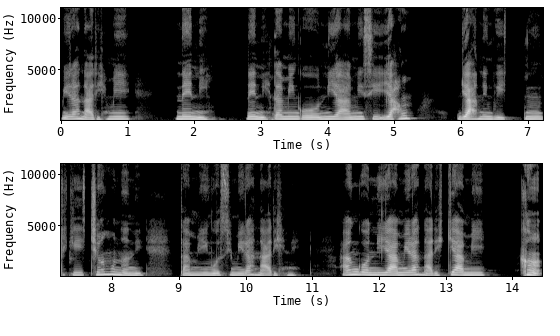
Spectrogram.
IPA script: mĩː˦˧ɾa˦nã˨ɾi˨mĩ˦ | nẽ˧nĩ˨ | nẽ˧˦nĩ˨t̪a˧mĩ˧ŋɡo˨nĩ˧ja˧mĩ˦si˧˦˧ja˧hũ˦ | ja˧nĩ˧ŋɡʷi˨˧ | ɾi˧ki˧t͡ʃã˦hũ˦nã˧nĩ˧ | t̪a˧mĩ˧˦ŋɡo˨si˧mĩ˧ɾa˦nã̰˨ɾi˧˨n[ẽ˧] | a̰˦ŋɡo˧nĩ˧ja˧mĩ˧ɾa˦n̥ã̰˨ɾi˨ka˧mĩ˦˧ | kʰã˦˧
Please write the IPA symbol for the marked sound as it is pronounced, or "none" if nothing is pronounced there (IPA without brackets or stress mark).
ĩ˧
